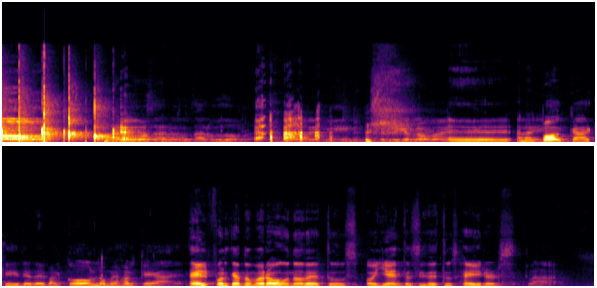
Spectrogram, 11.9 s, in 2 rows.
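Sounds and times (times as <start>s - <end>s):
applause: 0.0s - 1.4s
laughter: 2.5s - 4.2s
speech: 3.7s - 11.6s.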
